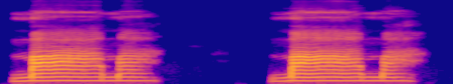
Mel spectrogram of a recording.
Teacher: First tone is the high note and it's steady, always the same height.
